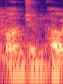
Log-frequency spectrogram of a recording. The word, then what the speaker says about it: Bong Joon-ho: I'm gonna go with Parasite by Bong Joon-ho.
